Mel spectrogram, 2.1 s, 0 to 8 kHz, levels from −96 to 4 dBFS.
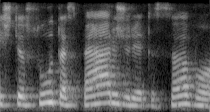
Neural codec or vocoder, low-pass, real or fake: none; 7.2 kHz; real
